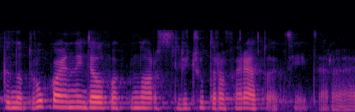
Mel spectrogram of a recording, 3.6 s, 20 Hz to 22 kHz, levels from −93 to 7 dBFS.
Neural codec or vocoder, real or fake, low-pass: codec, 16 kHz, 4.8 kbps, FACodec; fake; 7.2 kHz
